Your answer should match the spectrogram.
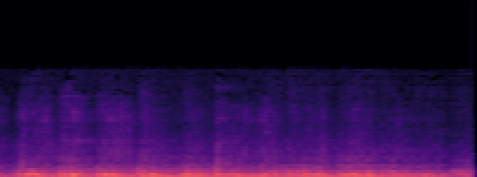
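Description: A freight train rumbles past a migrant shelter in Mexico, a steady, loud low roar with rhythmic clanking of wheels over track joints, continuous throughout.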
